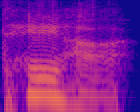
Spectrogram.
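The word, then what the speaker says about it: Tejas: in texas right now it's pronounced teja yeah but dude are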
